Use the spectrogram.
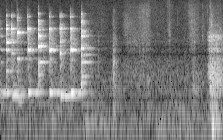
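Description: A telephone rings with a run of rapid electronic trills, then falls silent, leaving quiet room noise and a soft thump near the end; fairly faint and without talking.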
